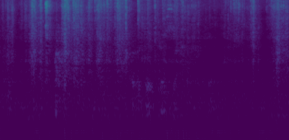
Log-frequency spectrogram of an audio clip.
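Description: Faint crinkling of a thin plastic bag as a hand picks cucumber slices out of it, with a few light clicks.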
